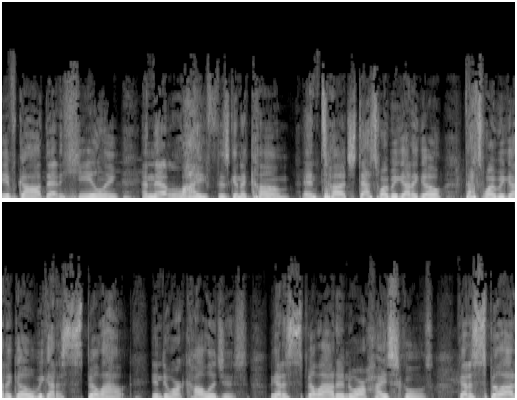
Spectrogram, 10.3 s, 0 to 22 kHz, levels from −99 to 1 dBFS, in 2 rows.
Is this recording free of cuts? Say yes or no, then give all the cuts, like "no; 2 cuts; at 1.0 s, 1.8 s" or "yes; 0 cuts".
no; 1 cut; at 2.9 s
